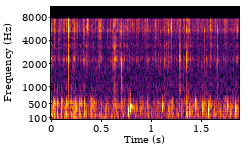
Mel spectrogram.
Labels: {"label": "biophony", "recorder": "HydroMoth"}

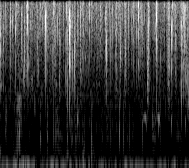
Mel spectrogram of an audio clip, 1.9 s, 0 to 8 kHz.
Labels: {"label": "biophony", "recorder": "SoundTrap 300"}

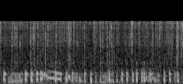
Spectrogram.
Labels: {"label": "ambient", "recorder": "HydroMoth"}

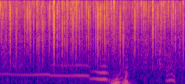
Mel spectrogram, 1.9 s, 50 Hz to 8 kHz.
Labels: {"label": "biophony, cascading saw", "recorder": "SoundTrap 600 or HydroMoth"}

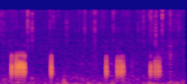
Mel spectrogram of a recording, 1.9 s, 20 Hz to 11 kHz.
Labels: {"label": "biophony, knock croak", "recorder": "SoundTrap 300"}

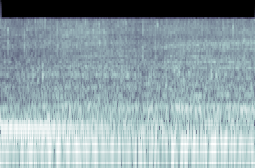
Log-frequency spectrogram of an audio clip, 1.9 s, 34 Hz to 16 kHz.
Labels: {"label": "anthrophony, boat engine", "recorder": "SoundTrap 500"}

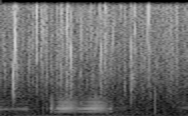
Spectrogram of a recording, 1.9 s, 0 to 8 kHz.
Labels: {"label": "biophony, croak", "recorder": "SoundTrap 500"}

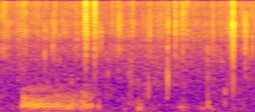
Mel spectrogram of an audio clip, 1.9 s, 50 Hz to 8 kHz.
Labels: {"label": "biophony, growl", "recorder": "SoundTrap 600 or HydroMoth"}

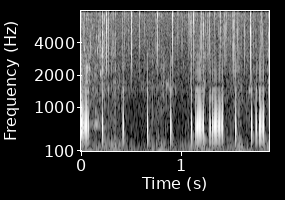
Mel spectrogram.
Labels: {"label": "biophony, knock croak", "recorder": "SoundTrap 300"}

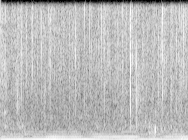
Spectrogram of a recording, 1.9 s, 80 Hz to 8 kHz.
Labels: {"label": "biophony, midshipman", "recorder": "SoundTrap 500"}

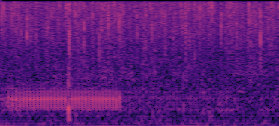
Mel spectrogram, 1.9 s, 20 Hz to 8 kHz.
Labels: {"label": "biophony, croak", "recorder": "SoundTrap 500"}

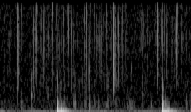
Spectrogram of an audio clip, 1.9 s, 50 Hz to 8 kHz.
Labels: {"label": "biophony, double pulse", "recorder": "SoundTrap 300"}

